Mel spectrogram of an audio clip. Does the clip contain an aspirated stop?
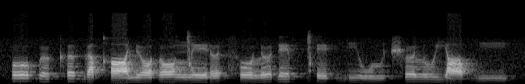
yes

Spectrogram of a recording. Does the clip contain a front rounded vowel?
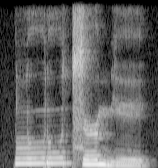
no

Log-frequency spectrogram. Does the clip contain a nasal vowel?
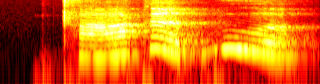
no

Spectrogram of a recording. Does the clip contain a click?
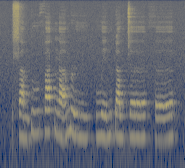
no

